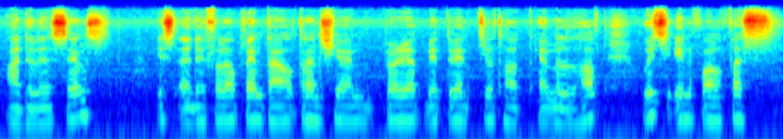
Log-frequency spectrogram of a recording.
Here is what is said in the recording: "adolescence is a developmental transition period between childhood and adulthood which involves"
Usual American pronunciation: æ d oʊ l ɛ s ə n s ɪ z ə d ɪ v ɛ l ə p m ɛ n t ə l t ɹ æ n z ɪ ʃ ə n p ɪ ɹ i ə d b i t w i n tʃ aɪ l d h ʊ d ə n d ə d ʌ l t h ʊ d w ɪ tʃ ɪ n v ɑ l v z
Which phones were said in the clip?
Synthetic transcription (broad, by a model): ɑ d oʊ l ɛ s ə n s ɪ s ə d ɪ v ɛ l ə p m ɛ n t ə l t ɹ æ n s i ə n p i ɹ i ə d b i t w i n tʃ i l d h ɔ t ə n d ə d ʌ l h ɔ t w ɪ tʃ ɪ n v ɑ l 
